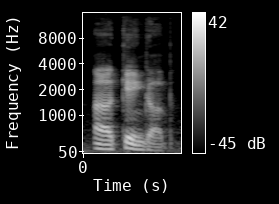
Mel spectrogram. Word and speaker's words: King Gub: King Gub. Don't look King too Gub. much into the name. I can't tell if it's 2 syllables or 3 syllables.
